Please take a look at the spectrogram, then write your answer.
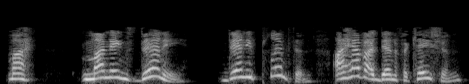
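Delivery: feigned fear. Acted. Darren pretending to be Denny under arrest, faking panic. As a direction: play the frightened innocent. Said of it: "perfect mix of fear and confusion".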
